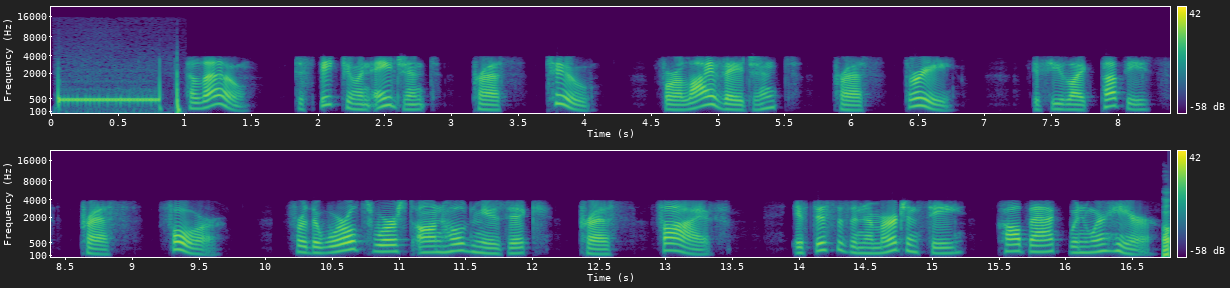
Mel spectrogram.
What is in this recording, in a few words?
Voice Mail; Voice Mail Hell II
